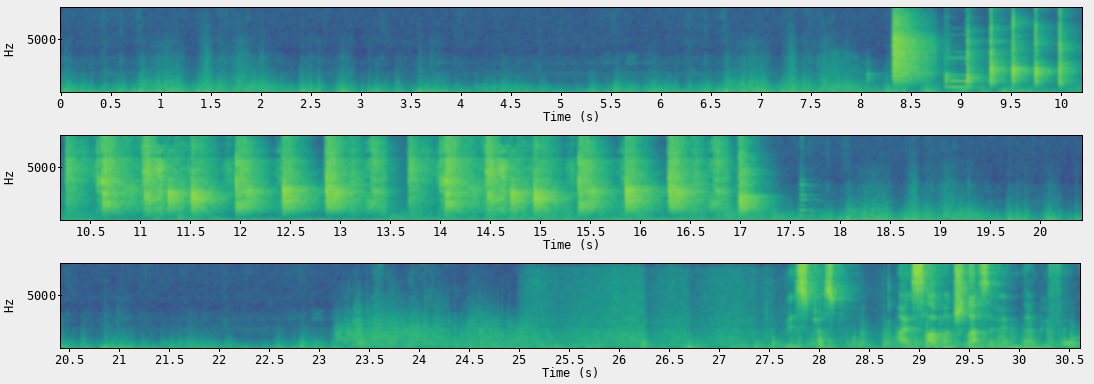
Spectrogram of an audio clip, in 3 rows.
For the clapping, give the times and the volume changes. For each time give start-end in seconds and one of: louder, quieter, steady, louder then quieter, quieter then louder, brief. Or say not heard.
8.1-17.6 steady.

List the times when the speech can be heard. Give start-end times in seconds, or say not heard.
27.6-30.5.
